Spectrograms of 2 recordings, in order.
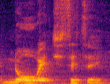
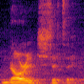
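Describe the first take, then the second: First: It is said with a North American pronunciation. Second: It is said with an English pronunciation.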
